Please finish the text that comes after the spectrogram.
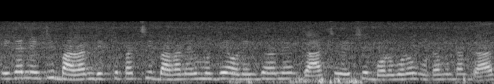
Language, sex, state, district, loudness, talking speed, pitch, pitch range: Bengali, female, West Bengal, Malda, -17 LUFS, 195 wpm, 255 Hz, 235-270 Hz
